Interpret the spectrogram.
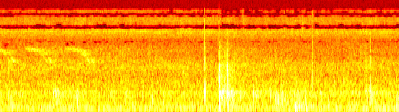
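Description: Distant fireworks popping a few times, with the pops coming about halfway through and near the end.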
